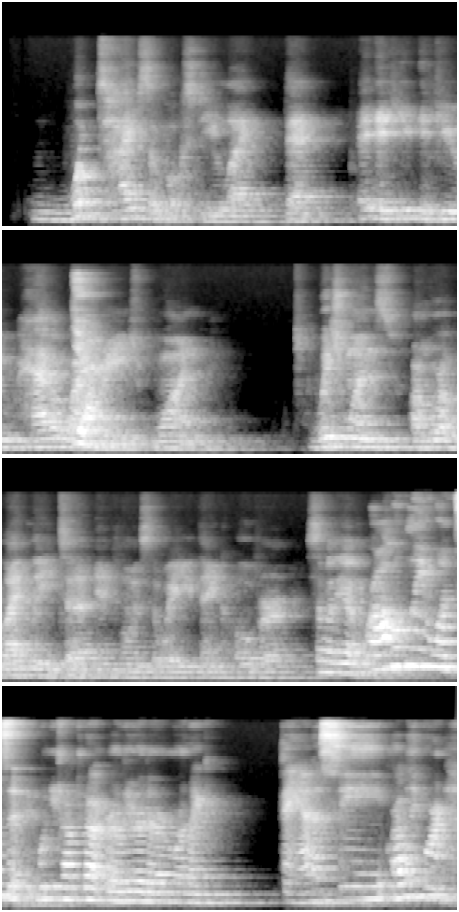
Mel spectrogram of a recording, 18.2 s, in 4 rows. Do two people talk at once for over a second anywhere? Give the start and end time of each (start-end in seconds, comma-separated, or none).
none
